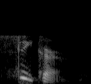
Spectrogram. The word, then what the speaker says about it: Sychar: I'm just going to spell it C-Y-C-H-A-R. The enemy is a lie. Sychar. Thank you, Holy Spirit. It's pronounced Sychar, and it's near the ancient city of Shechem.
